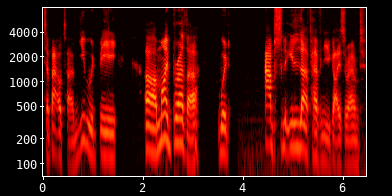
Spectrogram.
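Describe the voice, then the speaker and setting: A man playing an excitable, defensive businessman trader in an improvised tabletop roleplaying game. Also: mid-range voice, moderate pace, no echo, natural voice. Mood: friendly, hesitant.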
